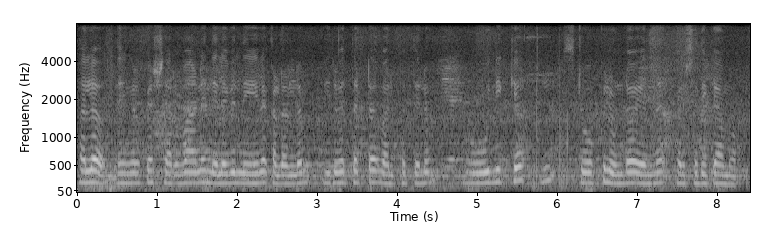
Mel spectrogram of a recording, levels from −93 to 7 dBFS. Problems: constant background noise, low volume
